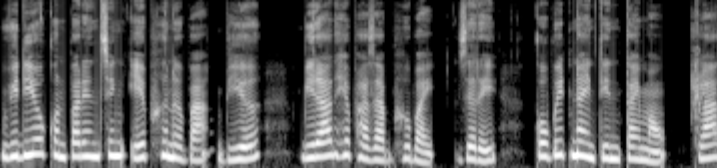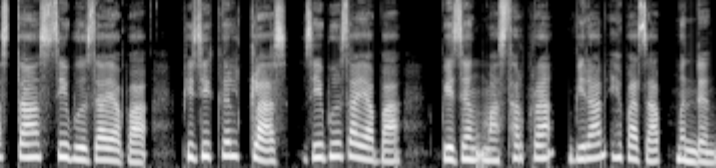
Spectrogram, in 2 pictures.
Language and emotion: Bodo, neutral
